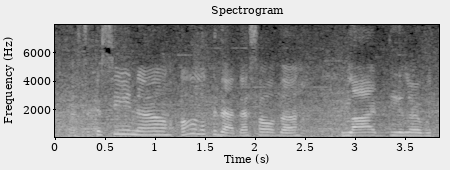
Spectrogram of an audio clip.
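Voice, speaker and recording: Background music plays. Over it, a woman talks. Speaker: travel vlogger. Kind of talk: casual vlog chat. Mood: excited, admiring. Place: hall. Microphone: phone near.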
